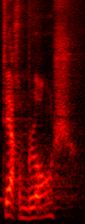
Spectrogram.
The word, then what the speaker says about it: Terblanche: C'est un petit garçon qui s'appelait Gert Terre Blanche. Vous noterez la consonance Terre Blanche, ça s'écrit T-E-R-B-L-A-N-C-H-E, mais je pense que c'est à l'origine un nom français, Terre Blanche.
